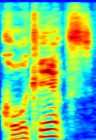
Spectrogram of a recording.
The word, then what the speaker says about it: coelacanth: Oh, I'm not going to pronounce this correctly, but it's like the coelacanth. Oh, this COE. Yeah. Is it coelacanth?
